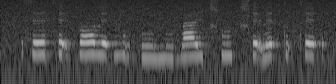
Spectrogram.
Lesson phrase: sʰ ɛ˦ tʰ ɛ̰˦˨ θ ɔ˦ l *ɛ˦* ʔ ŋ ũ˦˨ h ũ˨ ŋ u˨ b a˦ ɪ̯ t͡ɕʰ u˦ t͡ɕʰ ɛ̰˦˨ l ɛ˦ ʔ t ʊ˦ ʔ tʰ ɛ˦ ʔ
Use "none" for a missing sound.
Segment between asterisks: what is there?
ɛ˦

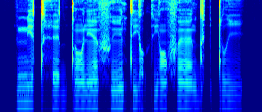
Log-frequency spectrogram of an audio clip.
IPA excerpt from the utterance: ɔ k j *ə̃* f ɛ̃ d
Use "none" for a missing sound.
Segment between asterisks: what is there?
ɔ̃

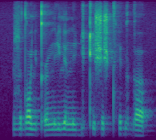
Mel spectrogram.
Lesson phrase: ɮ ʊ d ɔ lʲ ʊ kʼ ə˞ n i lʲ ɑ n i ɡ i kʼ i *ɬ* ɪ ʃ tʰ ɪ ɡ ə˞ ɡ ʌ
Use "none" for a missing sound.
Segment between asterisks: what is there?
ʃ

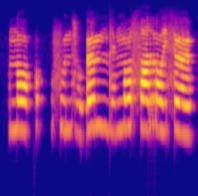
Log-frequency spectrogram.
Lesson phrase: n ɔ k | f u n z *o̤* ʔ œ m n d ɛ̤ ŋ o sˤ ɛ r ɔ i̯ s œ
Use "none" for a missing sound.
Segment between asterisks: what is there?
o̤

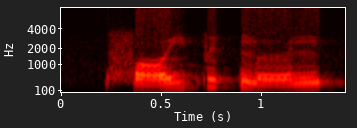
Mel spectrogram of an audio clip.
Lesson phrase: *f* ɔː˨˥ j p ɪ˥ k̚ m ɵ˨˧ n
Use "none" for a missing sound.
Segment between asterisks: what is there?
f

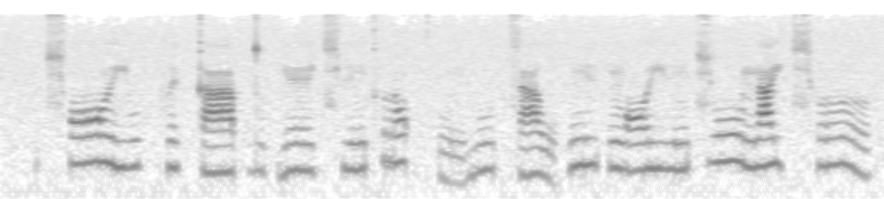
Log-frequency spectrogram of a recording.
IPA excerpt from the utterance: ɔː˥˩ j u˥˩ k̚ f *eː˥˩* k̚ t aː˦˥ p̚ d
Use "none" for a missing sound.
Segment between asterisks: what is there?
e˥˩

